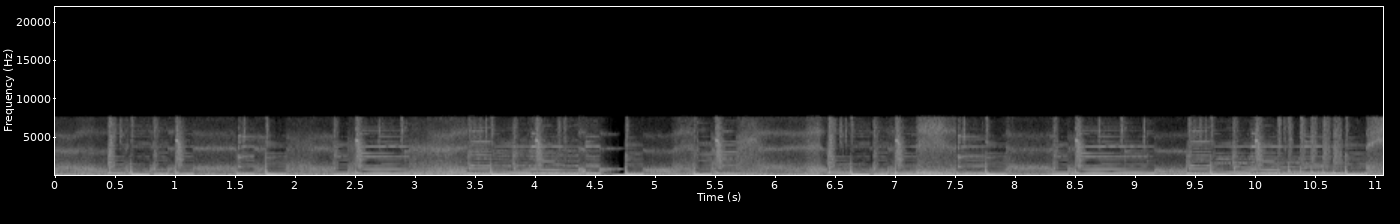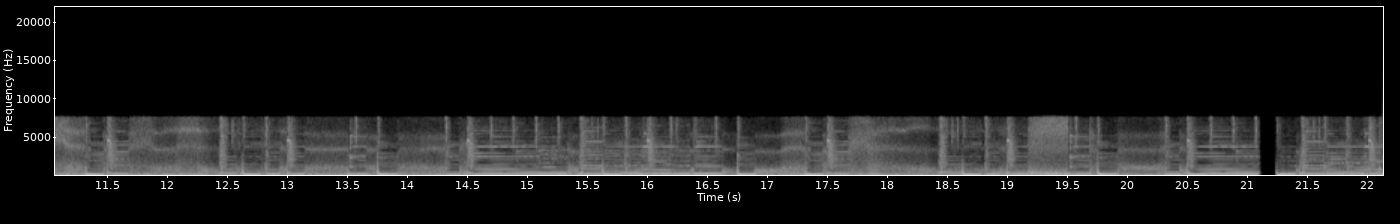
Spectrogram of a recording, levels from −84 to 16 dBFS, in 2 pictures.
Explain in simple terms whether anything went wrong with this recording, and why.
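The sender's voice detector likely kept switching transmission on and off, causing sound chopped by the voice detector at 0.0–3.44, 4.37–8.51, 10.94–14.51, 16.37–20.51 and 21.11–21.45 s, where parts of the sound become synthetic comfort noise. Sound dropped by the voice detector also occurs, likely because quiet sound was mistaken for background: 9.17–9.44 s and 15.35–15.44 s become steady noise until the sound returns.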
